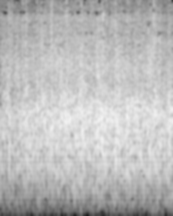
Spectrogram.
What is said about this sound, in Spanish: Miré al teatro de la universidad y solo vi a mi padre. Él estaba feliz y me aplaudía.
